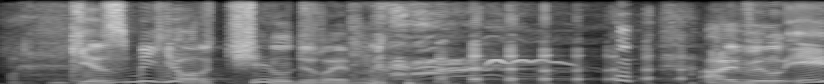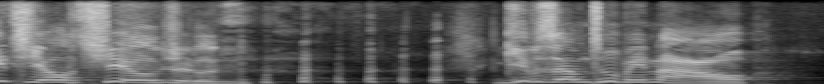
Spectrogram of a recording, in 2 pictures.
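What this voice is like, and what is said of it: Put-on German accent. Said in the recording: “I'm going to say that with a Nazi accent.”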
